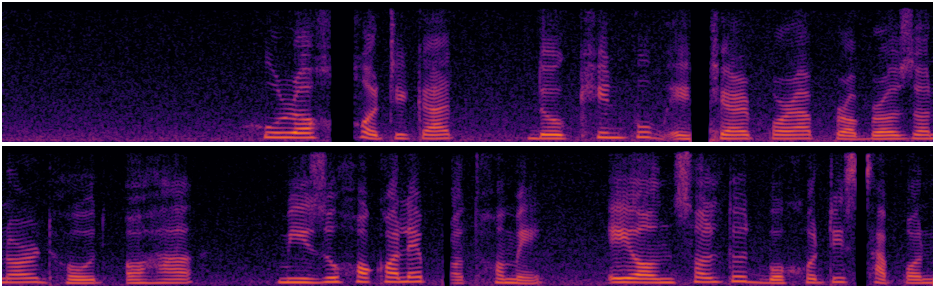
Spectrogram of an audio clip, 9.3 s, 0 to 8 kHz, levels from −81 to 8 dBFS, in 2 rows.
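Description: At 1.64, 3.44, 6.86 and 8.92 s, speech drops into hard-edged silence. This is packet loss on an ADPCM call: about 120, 100, 40 and 60 ms go missing, a few packets each. The decoder's predictor then mistracks, so speech returns slightly distorted before settling.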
